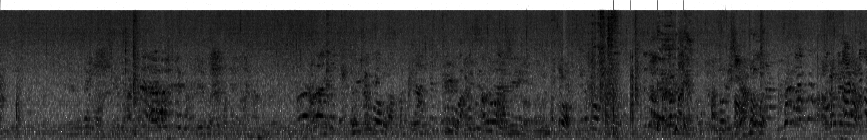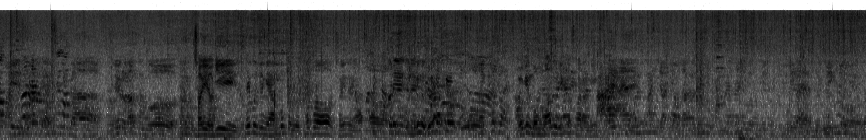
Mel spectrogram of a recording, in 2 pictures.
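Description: Several young women and a young man talk and chatter lively nearby.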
